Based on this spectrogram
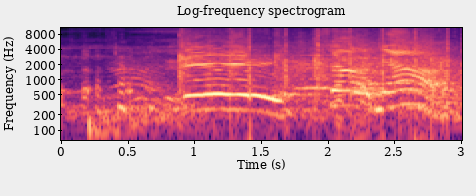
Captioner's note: laughter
